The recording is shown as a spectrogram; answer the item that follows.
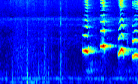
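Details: Cockatiel, seeking another cockatiel to play with, gives three or four short, bright whistled notes with rising and falling inflections after a quiet stretch with a faint hum and a soft knock.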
